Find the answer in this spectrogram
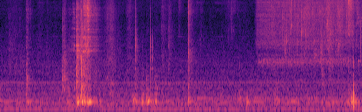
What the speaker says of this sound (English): when it comes to like supermarket salmon, I like to give it a rinse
